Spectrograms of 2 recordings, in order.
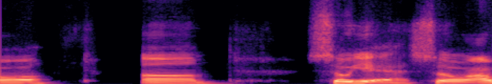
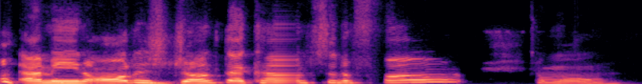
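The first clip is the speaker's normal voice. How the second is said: ordinary talk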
